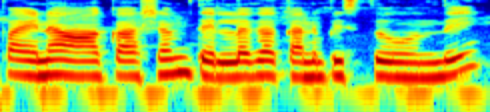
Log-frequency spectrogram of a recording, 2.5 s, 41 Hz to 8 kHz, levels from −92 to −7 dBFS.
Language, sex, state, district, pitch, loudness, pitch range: Telugu, female, Telangana, Mahabubabad, 230 Hz, -13 LUFS, 220-240 Hz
